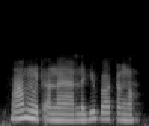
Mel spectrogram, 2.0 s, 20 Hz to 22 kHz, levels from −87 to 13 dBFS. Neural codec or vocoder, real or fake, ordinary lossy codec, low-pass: codec, 24 kHz, 1.2 kbps, DualCodec; fake; AAC, 48 kbps; 5.4 kHz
